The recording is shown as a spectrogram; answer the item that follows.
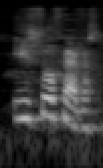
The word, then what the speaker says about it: ईसोफेगस: तो food pipe जो होता है वो होता है आपका, उसको हम ईसोफेगस भी बोलते हैं, ईसोफेगस, ओ साइलेंट होता है।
